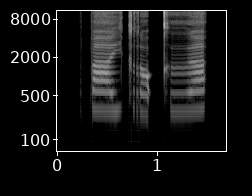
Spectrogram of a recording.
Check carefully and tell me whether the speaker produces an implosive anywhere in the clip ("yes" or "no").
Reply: no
